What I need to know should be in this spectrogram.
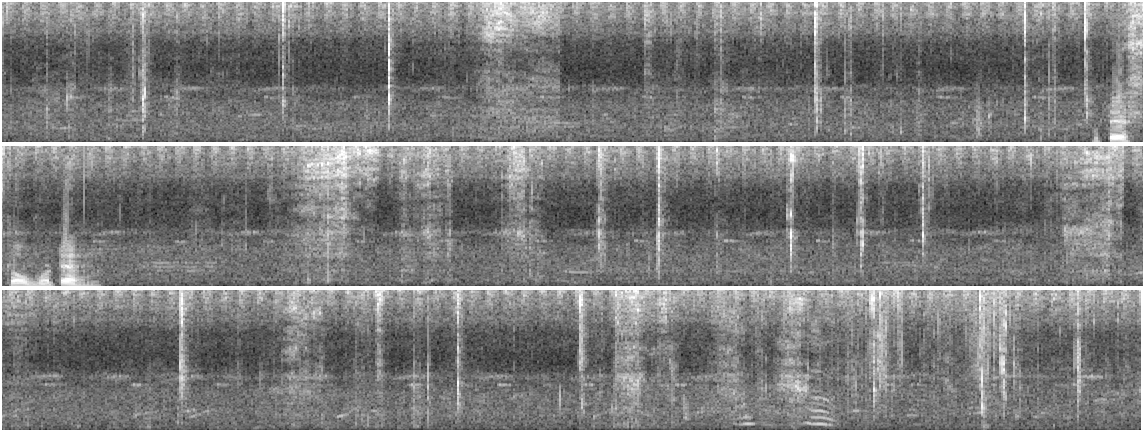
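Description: A man chews food wetly and smacks his lips close to a microphone.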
